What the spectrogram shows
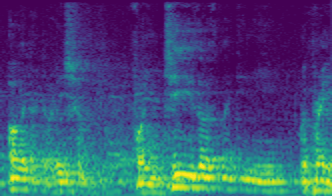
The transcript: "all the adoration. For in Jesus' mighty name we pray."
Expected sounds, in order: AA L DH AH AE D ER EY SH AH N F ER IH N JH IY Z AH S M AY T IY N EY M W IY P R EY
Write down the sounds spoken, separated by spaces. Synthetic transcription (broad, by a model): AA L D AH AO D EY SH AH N F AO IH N JH IY Z AH S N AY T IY N EY M W IY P R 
